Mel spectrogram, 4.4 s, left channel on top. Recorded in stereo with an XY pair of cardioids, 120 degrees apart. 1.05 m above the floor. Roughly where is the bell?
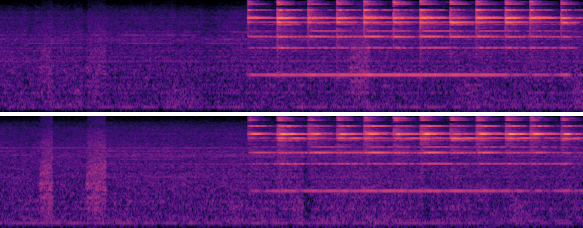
Ahead left.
